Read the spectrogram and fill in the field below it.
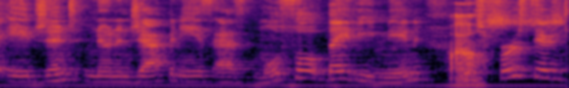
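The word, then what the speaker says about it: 妄想代理人: Hey everybody, it's Tony here with a review of Paranoia Agent, known in Japanese as Moso Dairinin, Wow. which first aired in Japan. I think he actually pronounced that correctly.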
